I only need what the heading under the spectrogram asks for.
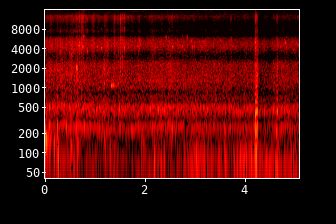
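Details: Honey bees of a large swarm hum steadily as an Australian beekeeper collects them at dawn, before they grow active. One loud knock stands out near the end of the low, even drone.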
